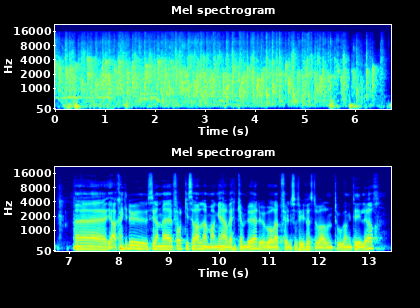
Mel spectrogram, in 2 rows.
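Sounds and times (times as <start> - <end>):
audience applause: 0.0 - 7.0
speech: 7.2 - 13.4.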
